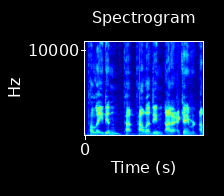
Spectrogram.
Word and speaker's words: paladin: door cannot be opened it rhymes with aladdin aladdin paladin pal i can't aladdin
